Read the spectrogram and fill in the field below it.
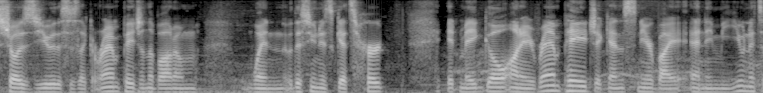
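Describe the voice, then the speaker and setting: A man's voice: medium pitch, bright, forceful tone. A man narrating a beginner's video game tutorial in a casual, rambling, upbeat way, with many fillers and restarts. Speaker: gaming video creator.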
